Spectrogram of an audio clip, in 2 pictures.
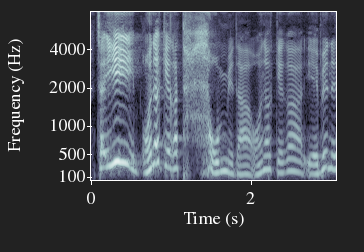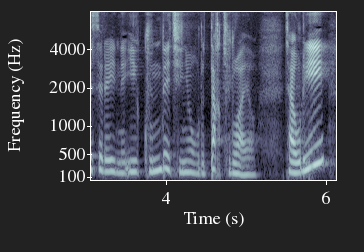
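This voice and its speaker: Animated woman preaching a sermon. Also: mid-range voice, a little fast. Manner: keeps asking the listeners rhetorical questions; animated, acts out quoted crowds. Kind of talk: sermon to college students.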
